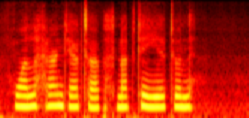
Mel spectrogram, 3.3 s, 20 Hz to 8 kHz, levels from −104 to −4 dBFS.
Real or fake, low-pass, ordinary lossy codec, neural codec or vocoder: fake; none; none; codec, 16 kHz, 0.5 kbps, FunCodec, trained on LibriTTS, 25 frames a second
